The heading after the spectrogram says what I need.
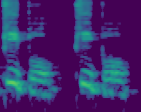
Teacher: there is aspiration in the first per but not in the second one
